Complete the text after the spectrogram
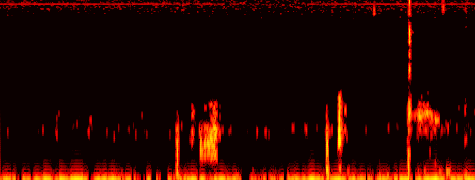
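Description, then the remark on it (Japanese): Gulping sounds from someone swallowing sips of instant coffee, three or four soft wet clicks and gulps spaced irregularly over a quiet low rumble, with no talking. “このね、飲み込む音をちゃんとマイクが拾う拾うんですよね。”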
